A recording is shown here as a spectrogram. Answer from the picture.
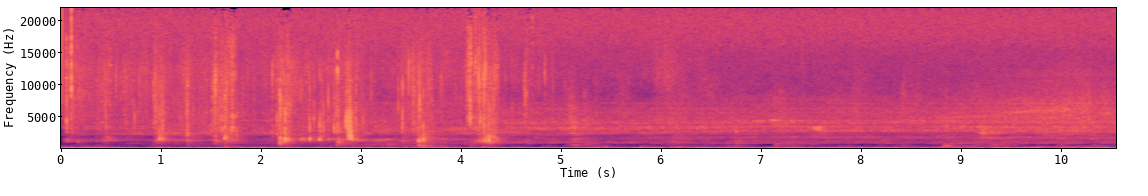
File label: voicetrack; nantes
